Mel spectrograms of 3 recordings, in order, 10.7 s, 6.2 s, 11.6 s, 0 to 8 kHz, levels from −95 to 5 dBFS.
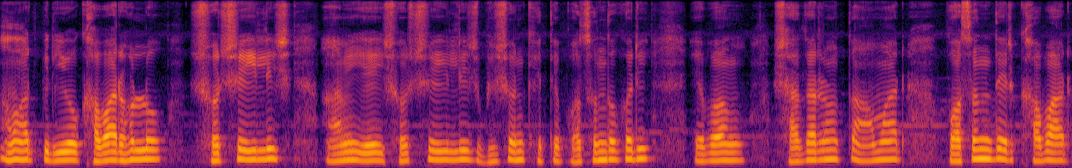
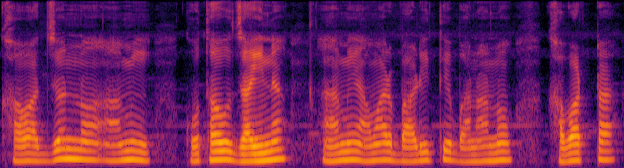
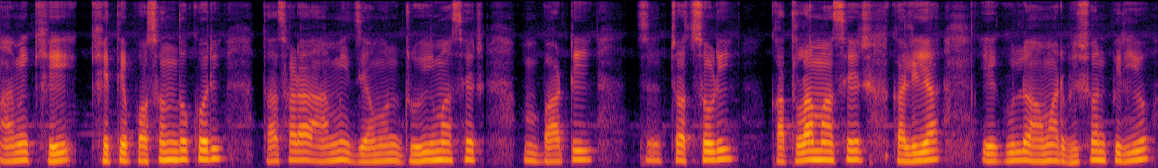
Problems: background sounds at intervals, background conversations at intervals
